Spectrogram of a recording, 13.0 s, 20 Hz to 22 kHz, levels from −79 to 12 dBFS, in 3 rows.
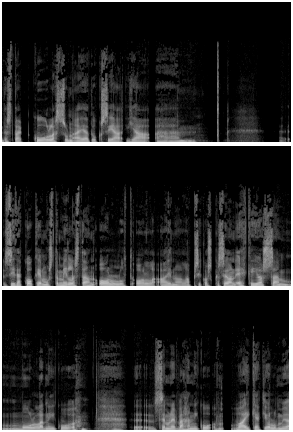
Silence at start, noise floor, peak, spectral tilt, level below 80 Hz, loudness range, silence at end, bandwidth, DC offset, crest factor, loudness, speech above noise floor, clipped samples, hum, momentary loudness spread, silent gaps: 0 s; -50 dBFS; 0 dBFS; -5 dB/octave; -62 dBFS; 4 LU; 0 s; 16.5 kHz; under 0.1%; 20 dB; -20 LUFS; 30 dB; under 0.1%; none; 12 LU; none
